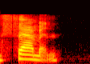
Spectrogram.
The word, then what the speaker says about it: salmon: It's like somebody pronouncing the L in salmon.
